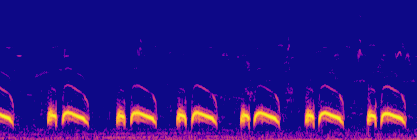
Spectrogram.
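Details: Spotted dove lure call for trapping: six pairs of mellow coos, each a quick note followed by a longer, gently falling note, repeated steadily, with a faint low hum underneath.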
